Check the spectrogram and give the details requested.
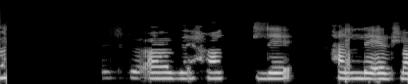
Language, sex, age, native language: Icelandic, female, 8, Icelandic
